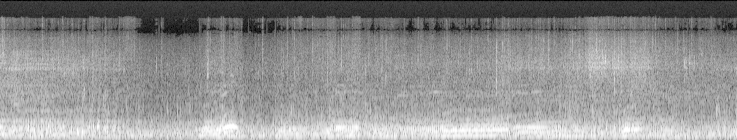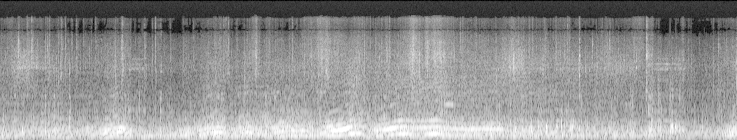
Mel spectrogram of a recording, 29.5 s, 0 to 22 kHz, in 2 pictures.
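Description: Engine of an MTM-tuned Audi R8 of over 800 PS, driven hard on ice: the revs climb and drop again and again with the throttle, with several quick rises in pitch and some stretches held high.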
